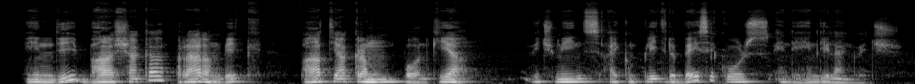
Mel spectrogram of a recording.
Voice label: Hindi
